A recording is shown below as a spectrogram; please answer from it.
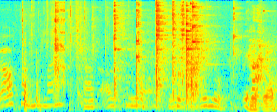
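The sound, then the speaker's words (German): Dishes and cutlery clink at a long table where several elderly women and a man sit over coffee, with scattered light clatter running beneath steady conversation throughout. “Mehrere ältere Damen und ein Herr sitzen an einer langen Tafel. Jemand schenkt Kaffee aus. Die Butter wird herumgereicht.”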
